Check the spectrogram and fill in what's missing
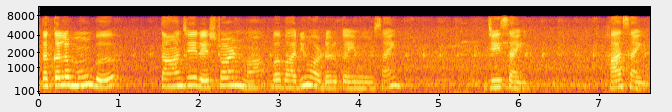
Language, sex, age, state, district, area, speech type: Sindhi, female, 45-60, Maharashtra, Thane, urban, spontaneous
